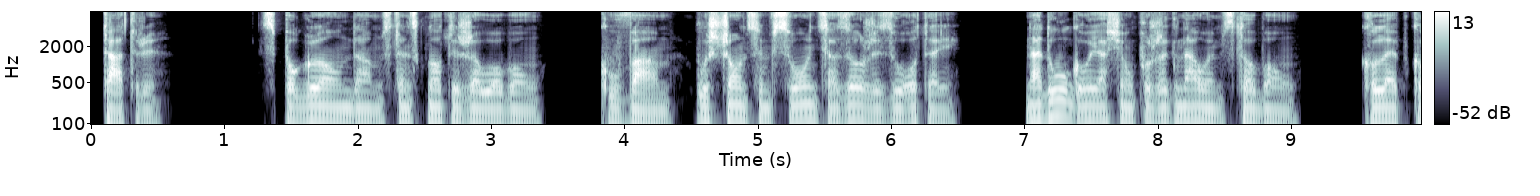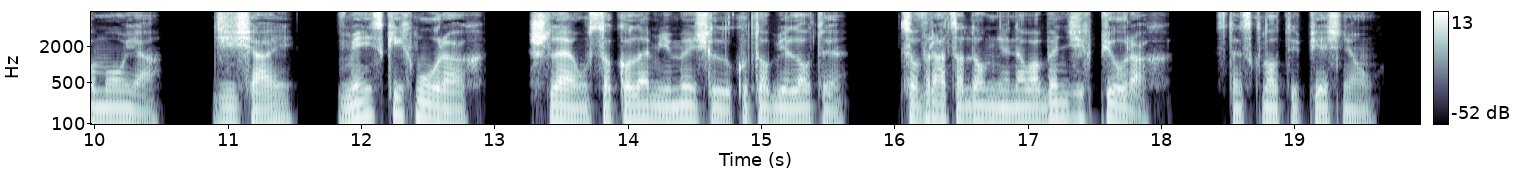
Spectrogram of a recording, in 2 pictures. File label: male polish poem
